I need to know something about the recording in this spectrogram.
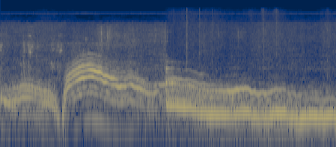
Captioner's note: winding slows down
